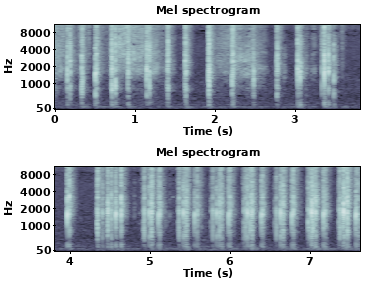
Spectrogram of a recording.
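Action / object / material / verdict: tap / glossy cardboard hardcover book / cardboard / none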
